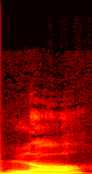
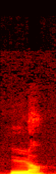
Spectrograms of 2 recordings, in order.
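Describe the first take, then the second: First: The syllable is said on a rising tone. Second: The syllable is said on a low tone. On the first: "Pour un ton montant" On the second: "pour un ton bas"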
